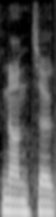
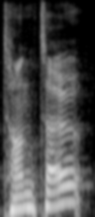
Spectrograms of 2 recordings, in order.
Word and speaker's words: Gnonto: Gnonto and Somerville, good combo. Is that Somerville the ace goal scorer? Merson on Sky called Gnonto Tonto. Says Michael.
